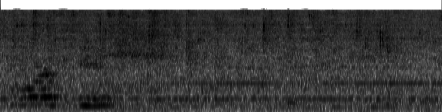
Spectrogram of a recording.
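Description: Steady running water in a fish pond, with a faint steady tone underneath.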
